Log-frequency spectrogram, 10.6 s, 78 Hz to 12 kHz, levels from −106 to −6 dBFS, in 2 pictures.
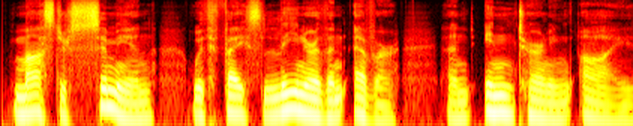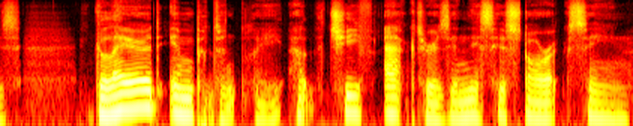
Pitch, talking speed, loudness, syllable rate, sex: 115 Hz, 115 wpm, -18 LUFS, 3.9 syllables/s, male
